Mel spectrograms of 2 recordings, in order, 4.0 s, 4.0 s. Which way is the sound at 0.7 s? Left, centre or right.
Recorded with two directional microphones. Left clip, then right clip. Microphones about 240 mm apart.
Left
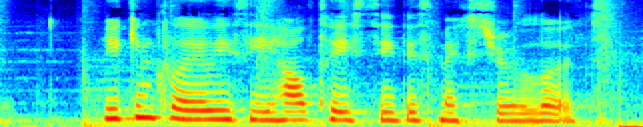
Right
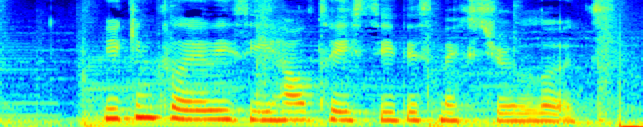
Centre.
